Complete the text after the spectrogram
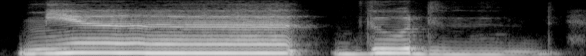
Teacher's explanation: This ikhfa is light. You are keeping your tongue straight. Preparing your tongue to say letter dal, and you're keeping the sound in your nose.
